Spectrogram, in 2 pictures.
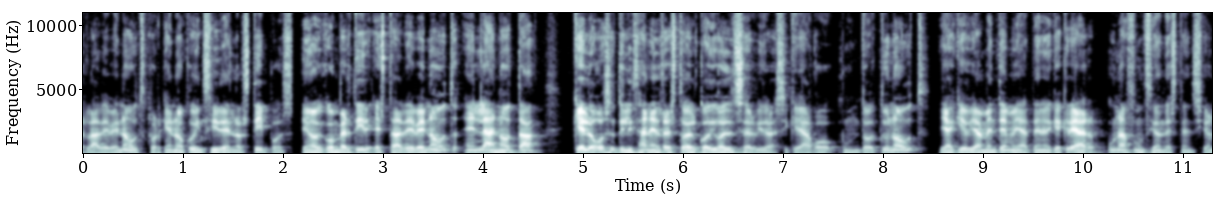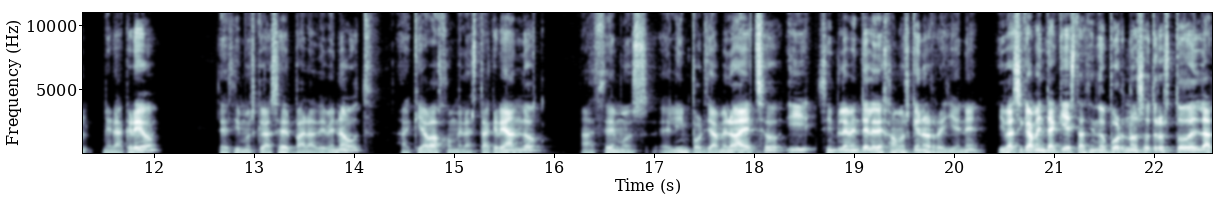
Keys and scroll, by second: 1.5 Return, 7.8 Tab, 11.5 alt+Return.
